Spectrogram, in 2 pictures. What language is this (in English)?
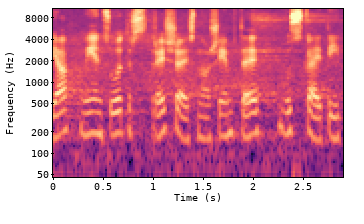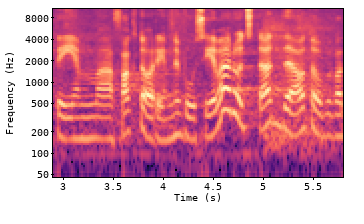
Latvian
